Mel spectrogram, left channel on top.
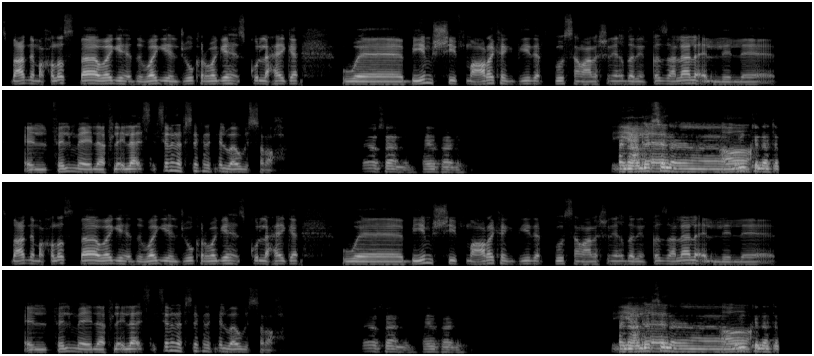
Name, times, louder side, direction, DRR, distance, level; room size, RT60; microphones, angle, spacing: voice 1, 0.0-7.7 8.3-10.9 14.2-14.8 15.3-15.6, left 2 dB, 30° left, 1.4 m, -33 dB
voice 2, 11.7-12.7 14.3-15.9, left 2 dB, 70° left, 2.3 m, -30 dB
head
